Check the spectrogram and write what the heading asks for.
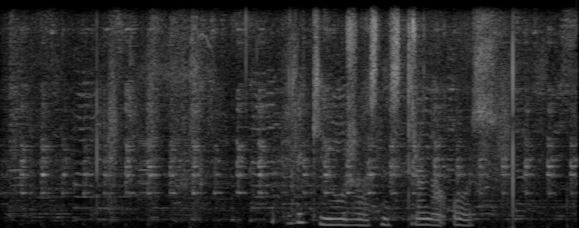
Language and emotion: Russian, sad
